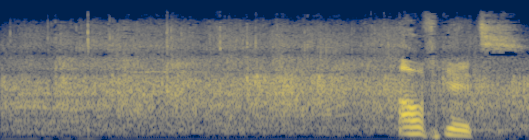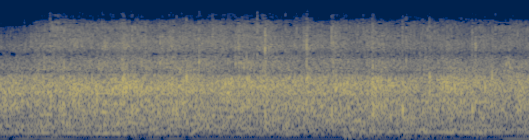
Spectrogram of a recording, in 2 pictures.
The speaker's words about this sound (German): Applaus.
